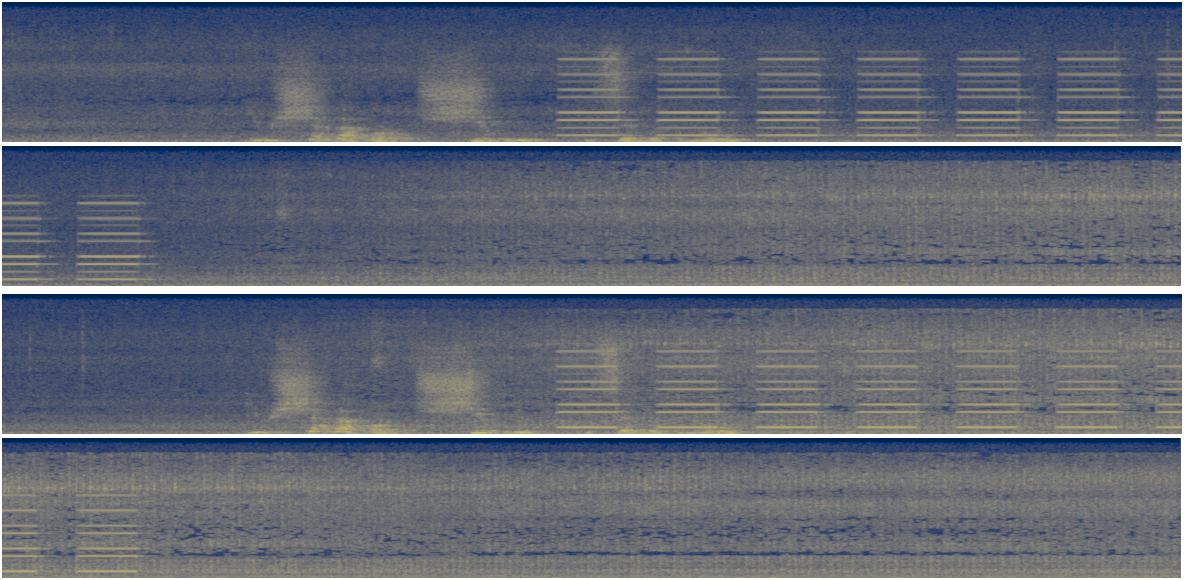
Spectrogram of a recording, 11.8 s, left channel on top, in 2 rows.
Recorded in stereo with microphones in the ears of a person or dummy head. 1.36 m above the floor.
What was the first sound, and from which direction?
A woman speaking, 50° right (ahead or behind).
